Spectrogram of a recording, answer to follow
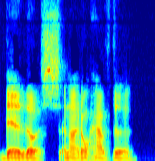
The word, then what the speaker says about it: dedos: For example, if you take Spanish, what would have been an underlying form dedos, the way it's pronounced in Spanish is dedos as a fricative, dedos, and I don't have the IPA character ready, so I'm just gonna use a capital D.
